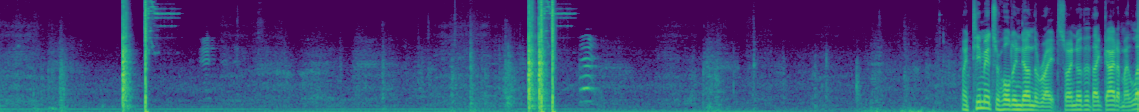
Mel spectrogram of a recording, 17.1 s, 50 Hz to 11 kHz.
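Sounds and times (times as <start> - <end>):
airsoft rifle shots: 1.8 - 2.5, 7.9 - 8.6.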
